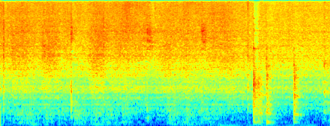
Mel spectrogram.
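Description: Soaked dried mushrooms, onion, garlic, ginger and hot pepper sizzling in hot oil in a wok as they are stirred with a spatula. Steady sizzle, with a few sharper scrapes of the spatula on the pan about five to six seconds in.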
